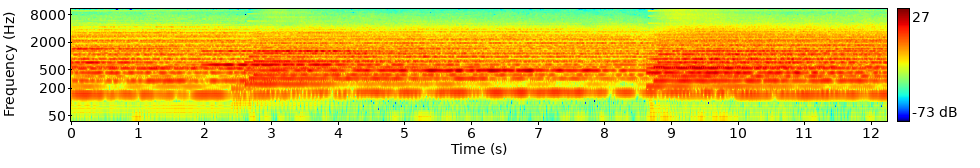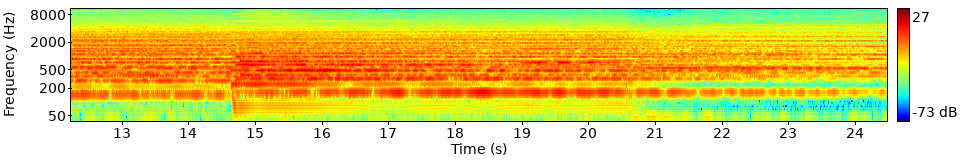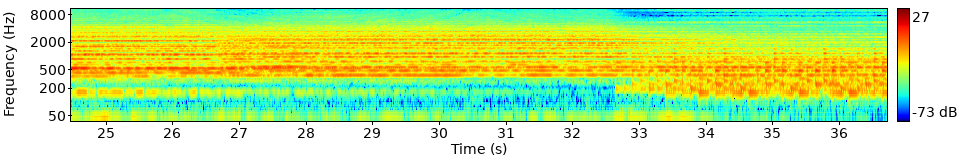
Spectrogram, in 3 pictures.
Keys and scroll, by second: 15.5 ctrl+KP_0, 18.0 alt+o, 18.3 Return, 18.5 Return, 19.1 space, 20.5 v, 28.6 ctrl+KP_0, 31.7 ctrl+KP_0, 31.9 ctrl+s.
